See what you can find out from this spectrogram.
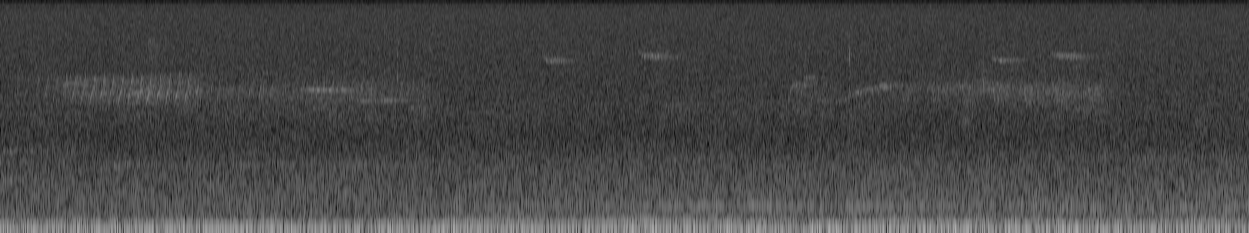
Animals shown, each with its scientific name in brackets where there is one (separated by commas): Black-capped Chickadee (Poecile atricapillus), Eastern Wood-Pewee (Contopus virens), Brown Creeper (Certhia americana), Ovenbird (Seiurus aurocapilla), Pine Warbler (Setophaga pinus)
